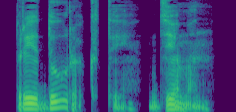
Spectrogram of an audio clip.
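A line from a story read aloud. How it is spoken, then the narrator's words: Muttering. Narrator (Russian): пробормотал Андрей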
